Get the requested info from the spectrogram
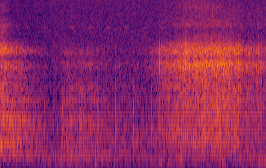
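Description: A near-quiet pause between spoken phrases; from about a second in, a faint, steady high-pitched hiss rises until the voice comes back.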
